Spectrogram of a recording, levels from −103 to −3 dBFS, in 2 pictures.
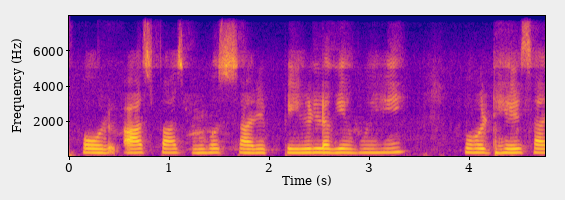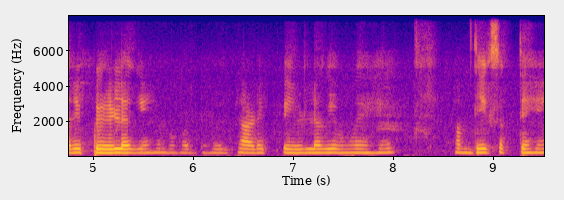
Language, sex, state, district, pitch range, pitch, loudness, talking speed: Kumaoni, female, Uttarakhand, Uttarkashi, 215-220 Hz, 220 Hz, -20 LUFS, 165 wpm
